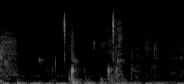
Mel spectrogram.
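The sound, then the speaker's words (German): Quiet smacking and chewing noises from someone eating, with a couple of sharper wet bursts standing out over a soft background, and no talking. “Ey, mir ist das egal, wie ihr das Schmatzen stört, jetzt mal ganz ehrlich.”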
